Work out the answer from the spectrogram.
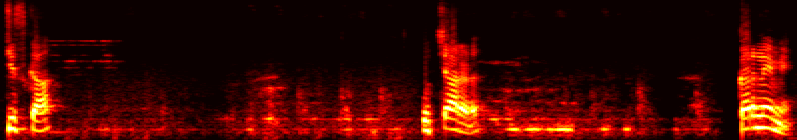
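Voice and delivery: words spaced out with long pauses for writing. Shown as a demonstration. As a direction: dictate it to the class word by word. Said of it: "teacher dictating notes". (रुक-रुक कर लिखवाना)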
